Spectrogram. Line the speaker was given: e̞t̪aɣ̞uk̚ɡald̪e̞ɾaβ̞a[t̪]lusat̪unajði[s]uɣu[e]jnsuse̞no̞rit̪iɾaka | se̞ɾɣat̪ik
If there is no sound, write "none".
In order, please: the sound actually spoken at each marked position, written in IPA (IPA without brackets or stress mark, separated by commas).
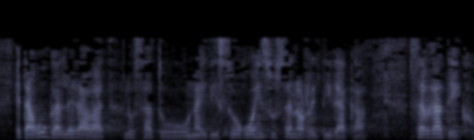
t̪, s, a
